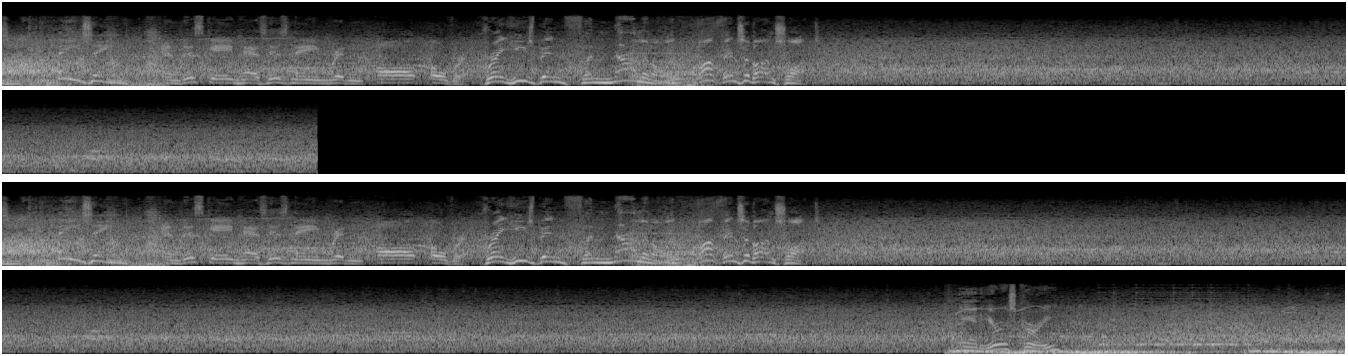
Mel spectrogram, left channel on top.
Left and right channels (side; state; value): left; drops out; at 16.6 s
